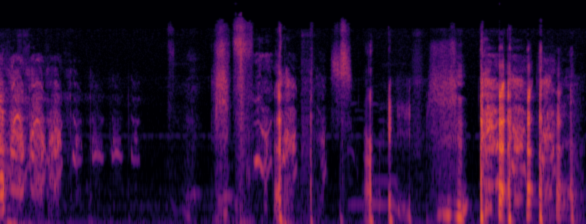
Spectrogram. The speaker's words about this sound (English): Sorry. Cough. Oh, you're the one over there coughing. I know.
